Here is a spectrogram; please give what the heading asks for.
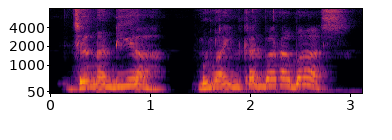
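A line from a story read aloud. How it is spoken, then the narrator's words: Crowd shouting. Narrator (Indonesian): Mereka pun berteriak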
